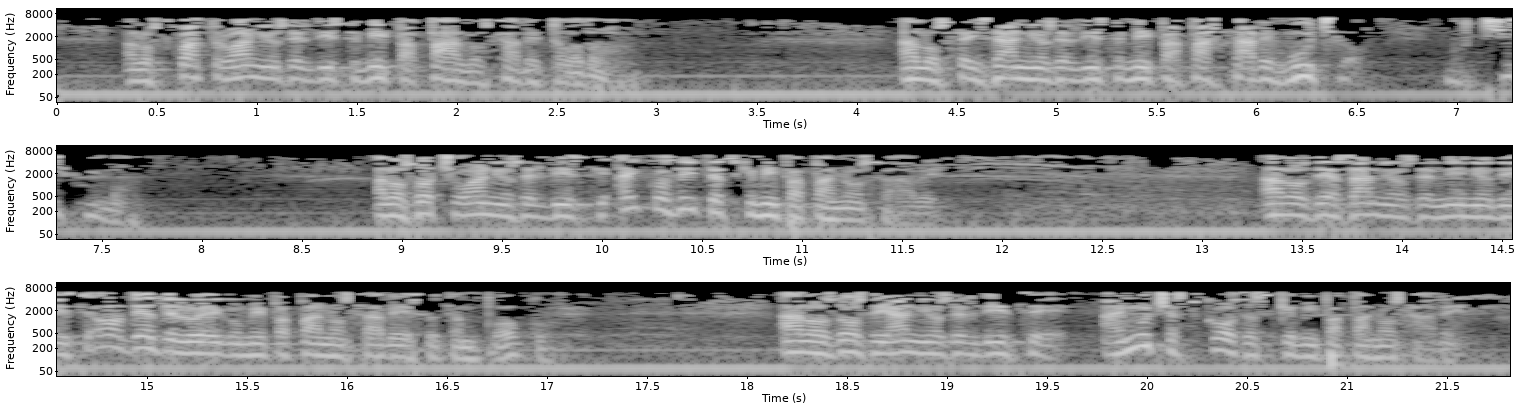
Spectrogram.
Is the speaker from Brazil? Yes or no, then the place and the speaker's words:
yes; Rio Grande do Sul, Brazil; como yo soy del sur de Brasil, gauchos, es Uruguay, Argentina y nosotros, el Río Grande Sul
